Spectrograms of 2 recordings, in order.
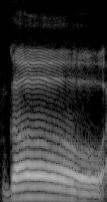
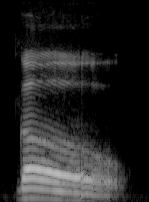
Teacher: if we were to break it into 2 halves, you get like an O at the start and an oo towards the end. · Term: these O sounds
